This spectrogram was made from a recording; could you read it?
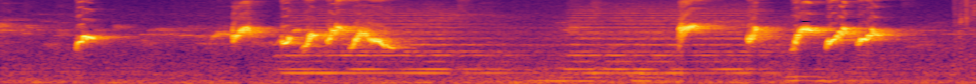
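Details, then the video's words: Caged red-whiskered bulbul, a wild-caught bird used to provoke and train others, singing short bright warbled phrases in bursts, with steady low tonal hum in background. "Chào mào Ché kích bổi căng lửa/kích chào mào sổ bọng/kích bổi ra âm"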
